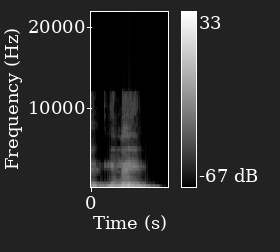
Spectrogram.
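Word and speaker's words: إلى: इले, इले की, इले की जो प्रोनाउंसिएशन है ना, इसको थोड़ा सा अला से डिफरेंट रखिएगा। वो आइन से अला और ये अलिफ से हमजा से इलई, थोड़ा सा इसके बोलने में फर्क होता है।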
